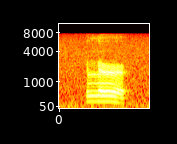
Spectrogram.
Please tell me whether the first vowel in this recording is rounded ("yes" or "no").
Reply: no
